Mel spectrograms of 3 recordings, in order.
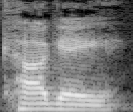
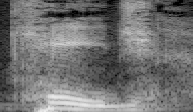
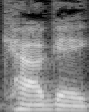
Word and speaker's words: kage: And they had sent over scripts for voiceover when they were making Daikatana, and the studio that was recording all the voiceover pronounced kage cage for every line of dialogue.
